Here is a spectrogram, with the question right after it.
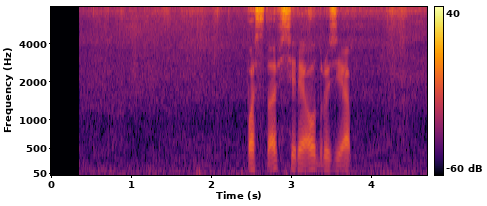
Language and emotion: Russian, neutral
